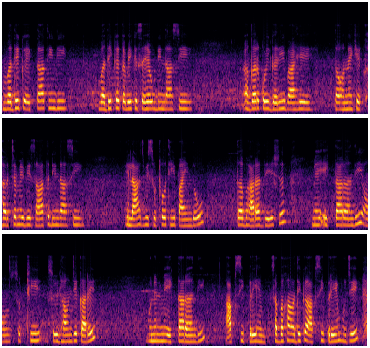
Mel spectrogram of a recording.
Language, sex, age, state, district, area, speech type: Sindhi, female, 45-60, Madhya Pradesh, Katni, urban, spontaneous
